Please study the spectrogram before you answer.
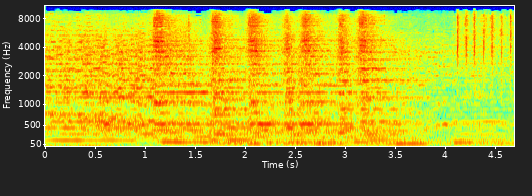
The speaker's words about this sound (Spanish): Y bueno, pues en principio nos gustaría presentar ahora unas noticias, que siempre hablamos aquí de la universidad y de las noticias de la universidad, con la música que nos pone aquí Enrique para con la máquina de escribir.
